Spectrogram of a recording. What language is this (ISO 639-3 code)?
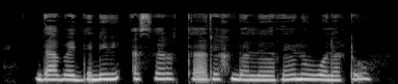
pus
